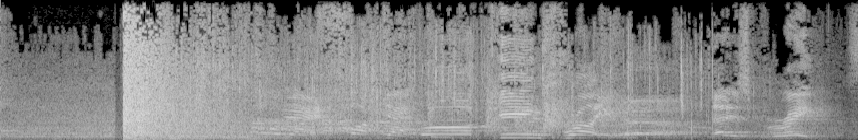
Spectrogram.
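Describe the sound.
One sudden, loud detonation comes from an explosive charge of the type mounted outside embassies to protect gates. The sharp crack fades into a decaying rumble, and excited voices then talk over the tail.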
